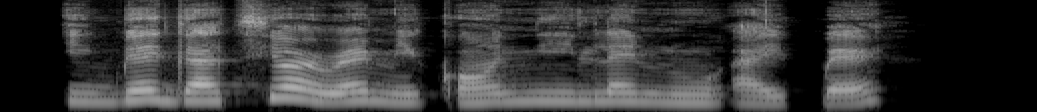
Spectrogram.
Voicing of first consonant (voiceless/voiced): voiced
